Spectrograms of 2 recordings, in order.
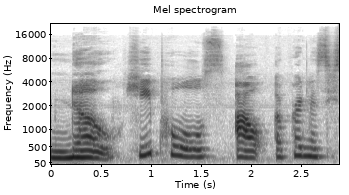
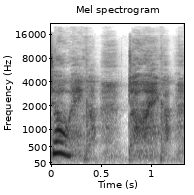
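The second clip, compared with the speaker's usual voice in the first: put-on breathy, panting, urgent whisper; 6 semitones higher than usual. Retelling a phone call where her mom screamed: imitating someone screaming and panting.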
